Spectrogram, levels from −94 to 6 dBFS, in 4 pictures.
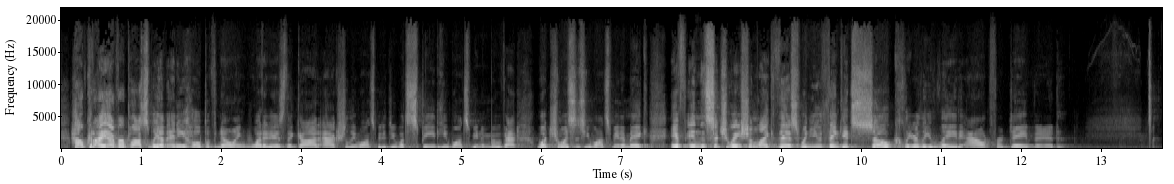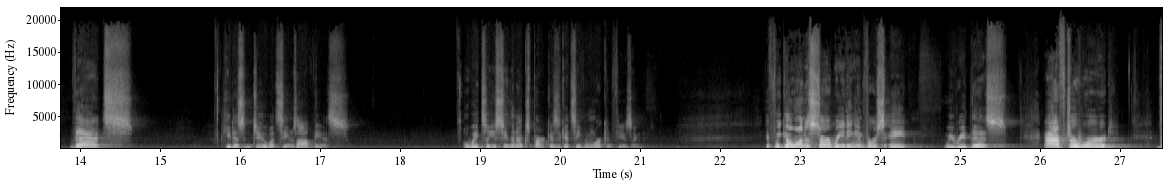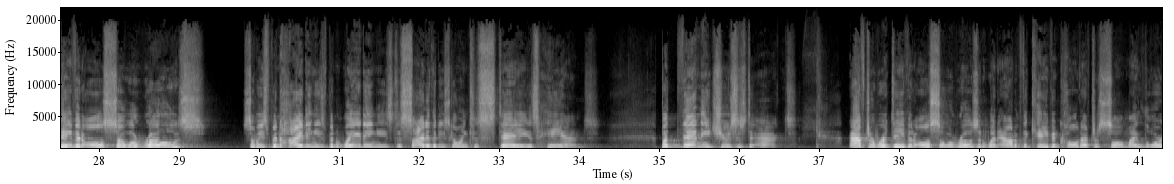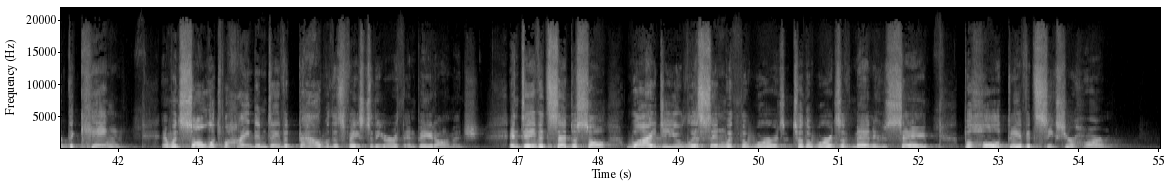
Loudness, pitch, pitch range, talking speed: -22 LUFS, 200 Hz, 170-235 Hz, 185 wpm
